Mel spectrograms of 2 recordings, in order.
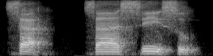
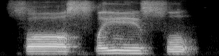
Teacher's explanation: untuk huruf sod ini makhrajnya sama dengan huruf sin. Sa. Hanya beda di sifat. Kalau sin tipis, sa, si, su. · Hanya beda di sifat. Kalau sin tipis, sa, si, su. Kalau huruf sod tebal, so, si, su.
